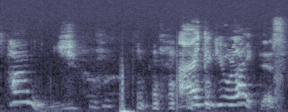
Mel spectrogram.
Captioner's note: both laughing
